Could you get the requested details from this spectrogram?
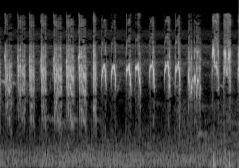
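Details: Continuous song of the clamorous reed warbler (kerak basi), meant for tutoring other songbirds: harsh buzzy chirps giving way to clearer, looping whistled notes, all fast and closely spaced.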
